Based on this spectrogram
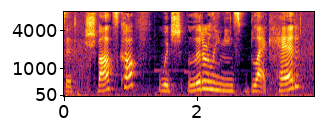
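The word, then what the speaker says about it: Schwarzkopf: over the world pretty much in German we pronounce it schwat which literally means blackhe head schwat English native speakers usually pronounce it Schwarz cough or Schwarz cough or something along those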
